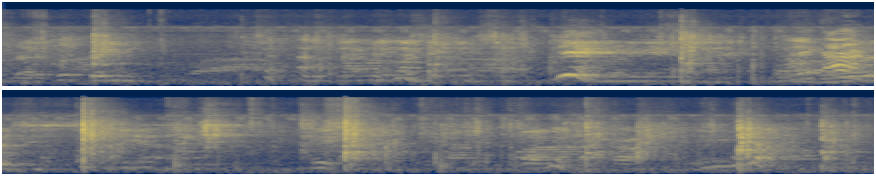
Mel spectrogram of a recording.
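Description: Badminton rally: rackets strike the shuttlecock back and forth, several sharp smacks about a second apart, with players and onlookers calling out briefly between the hits.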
